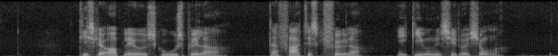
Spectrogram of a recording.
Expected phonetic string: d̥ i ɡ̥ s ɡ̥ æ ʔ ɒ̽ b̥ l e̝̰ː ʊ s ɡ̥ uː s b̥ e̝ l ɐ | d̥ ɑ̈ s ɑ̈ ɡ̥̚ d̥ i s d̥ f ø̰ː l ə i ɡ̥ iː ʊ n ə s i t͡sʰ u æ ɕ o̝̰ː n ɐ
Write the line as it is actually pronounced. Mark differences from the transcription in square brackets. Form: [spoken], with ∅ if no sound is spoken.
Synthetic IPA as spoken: d̥ i [∅] s ɡ̥ æ ʔ ɒ̽ b̥ l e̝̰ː ʊ s ɡ̥ uː s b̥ e̝ l [ɐː] | d̥ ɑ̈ [f] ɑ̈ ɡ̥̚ d̥ i s [ɡ̥] f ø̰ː l [ɐ] i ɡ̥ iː ʊ n ə s i t͡sʰ u æ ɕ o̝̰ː n ɐ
